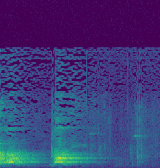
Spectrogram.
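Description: Dachshunds barking at a stranger arriving at the house: two barks, one at the start and one just under a second in.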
